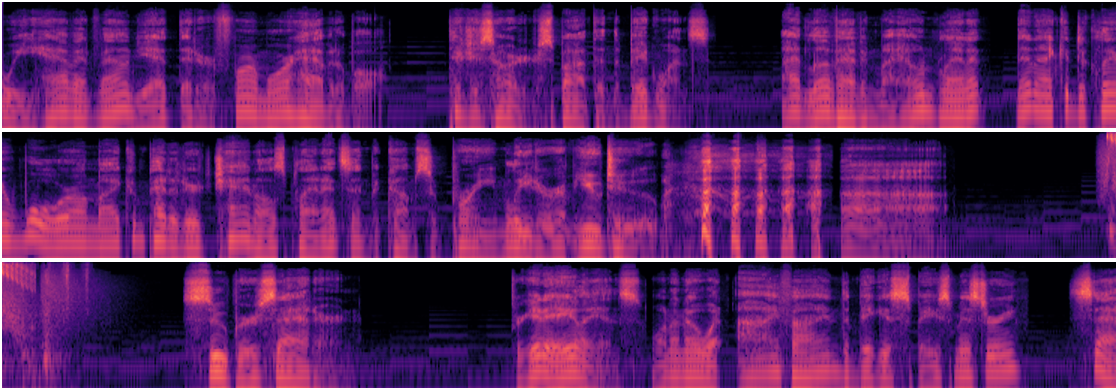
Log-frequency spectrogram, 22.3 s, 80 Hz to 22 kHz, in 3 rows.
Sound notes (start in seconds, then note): 11.8 laughing maniacally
